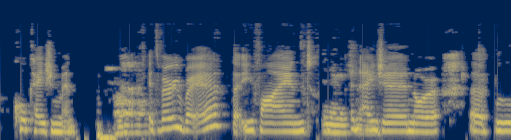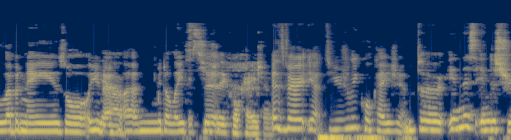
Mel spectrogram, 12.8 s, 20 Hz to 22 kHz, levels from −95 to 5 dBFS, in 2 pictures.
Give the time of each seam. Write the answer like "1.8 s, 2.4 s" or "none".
3.9 s, 6.2 s, 11.6 s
